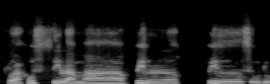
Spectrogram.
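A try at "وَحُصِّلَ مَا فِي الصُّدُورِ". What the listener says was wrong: lamnya kan oren nih, ingat berumus oren tak dibaca ke hitam fisudur. Wahusilama fisudur. lamnya nggak dibaca, kan warnanya oren, oren kuning nggak dibaca, tak dibaca.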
